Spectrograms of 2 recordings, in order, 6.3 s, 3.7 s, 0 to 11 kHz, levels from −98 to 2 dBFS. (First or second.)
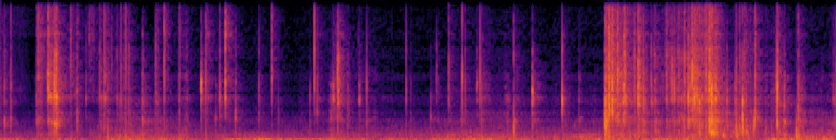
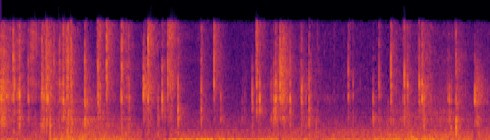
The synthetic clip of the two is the first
